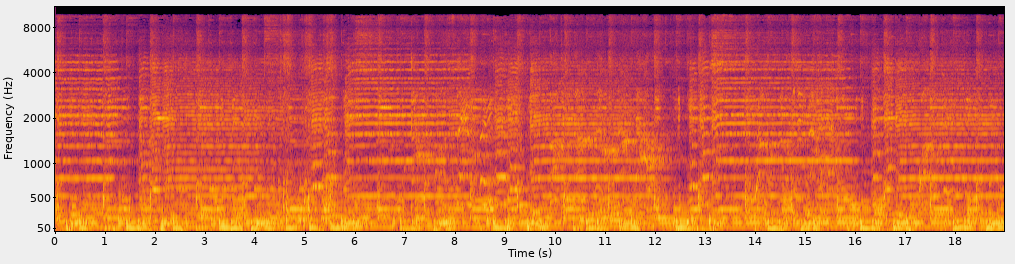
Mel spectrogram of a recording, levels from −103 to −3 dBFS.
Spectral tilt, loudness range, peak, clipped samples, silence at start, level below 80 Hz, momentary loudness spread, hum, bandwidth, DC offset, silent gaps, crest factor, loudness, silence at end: -5.5 dB/octave; 1 LU; -4 dBFS; under 0.1%; 0 s; -24 dBFS; 2 LU; none; 10 kHz; under 0.1%; none; 12 dB; -18 LUFS; 0 s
